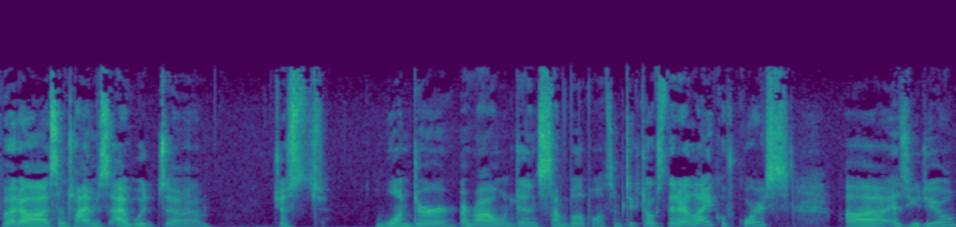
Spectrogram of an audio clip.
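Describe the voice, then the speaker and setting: A woman speaks in a fairly slow way with a Russian accent. Her pitch sits fairly high, with ordinary variation. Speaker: podcast co-host. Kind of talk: casual chat. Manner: halting.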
